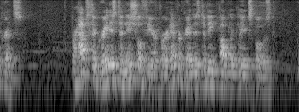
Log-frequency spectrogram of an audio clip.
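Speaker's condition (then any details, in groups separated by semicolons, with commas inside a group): No condition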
